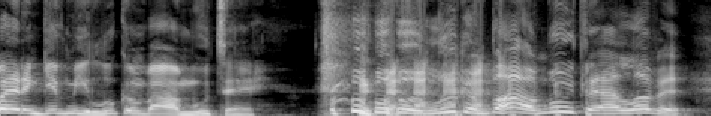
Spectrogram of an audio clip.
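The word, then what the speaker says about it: Mbah a Moute: So at my 4, go ahead and give me Luka Mbamute. Luka Mbamute, I love it. He was so good. Classic role Mbamute.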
